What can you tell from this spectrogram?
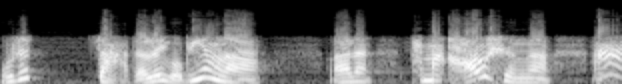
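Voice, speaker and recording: A woman's fairly high voice with very wide pitch swings, at a fairly quick pace over a quiet background. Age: 40s. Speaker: caller. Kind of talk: phone-in call. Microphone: too quiet.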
